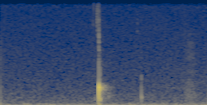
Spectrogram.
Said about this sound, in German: Du hast so mit deinem Finger so im Mund so ein Ploppen gemacht.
